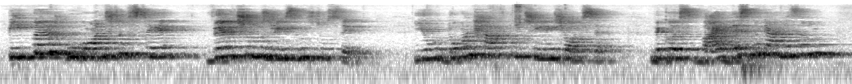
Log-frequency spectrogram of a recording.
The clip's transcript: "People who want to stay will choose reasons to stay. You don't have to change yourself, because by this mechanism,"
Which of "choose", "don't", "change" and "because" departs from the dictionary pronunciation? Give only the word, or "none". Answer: none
